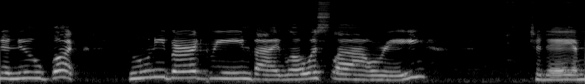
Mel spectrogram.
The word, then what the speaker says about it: Greene: My name is Gooney Bird Greene. That's green with a silent E at the end, and I just moved here from China.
